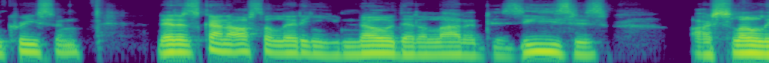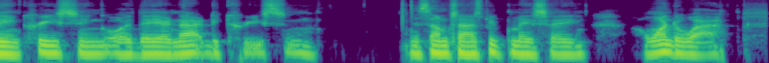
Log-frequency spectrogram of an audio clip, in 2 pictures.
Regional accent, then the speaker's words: the South, United States; I grew up in the South.

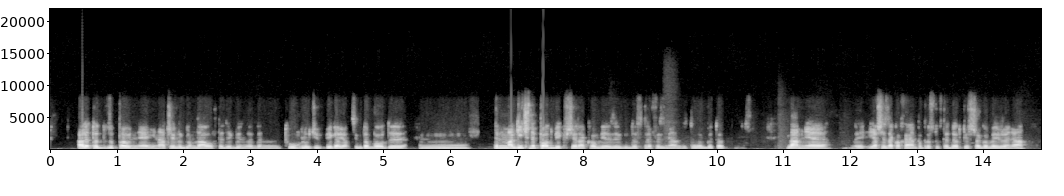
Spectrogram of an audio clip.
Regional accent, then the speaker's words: Poznań, Greater Poland Voivodeship, Poland; also born or lived in Warsaw; Poznań jest moim rodzinnym miastem, czy ja już się urodziłem w Warszawie, ale większość rodziny jest z Poznania.

